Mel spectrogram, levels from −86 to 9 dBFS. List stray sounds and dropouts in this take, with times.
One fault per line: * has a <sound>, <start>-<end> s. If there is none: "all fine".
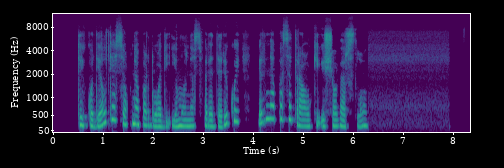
all fine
